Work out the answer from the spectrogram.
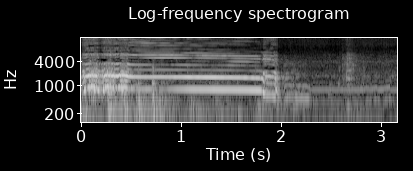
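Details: A rooster's crow holds a long, steady, ringing note for nearly two seconds, then breaks off sharply. A quieter, lower tail follows.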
